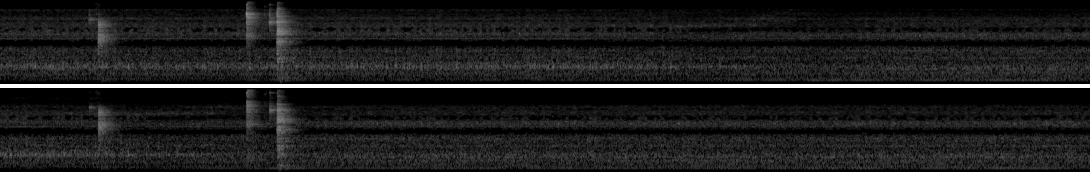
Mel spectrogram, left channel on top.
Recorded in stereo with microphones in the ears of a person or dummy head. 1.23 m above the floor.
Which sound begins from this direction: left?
A crack, at 0.9 s.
